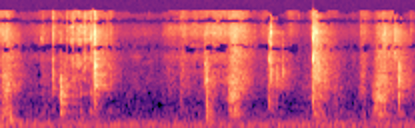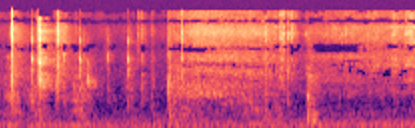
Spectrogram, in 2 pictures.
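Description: Faint, irregular clicks and taps of a rubber coolant hose and its metal hose clamps being handled and pushed onto an engine fitting, with a faint steady hiss near the end.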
